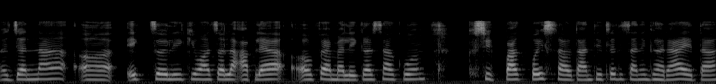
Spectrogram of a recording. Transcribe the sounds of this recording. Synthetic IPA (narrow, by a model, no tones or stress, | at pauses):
d͡ʑɛnːa | ek̚t͡səlikĩw̃ʋat͡səlaʔapljafɛmilikəɾsakuːn | ɕik̚pak̚pəjsɾawt̪ant̪it̪ʰljad̪isãniɡʱəɾaːjt̪a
